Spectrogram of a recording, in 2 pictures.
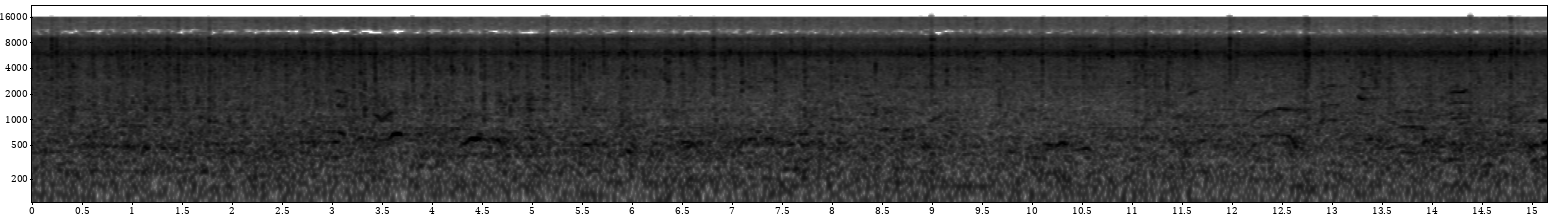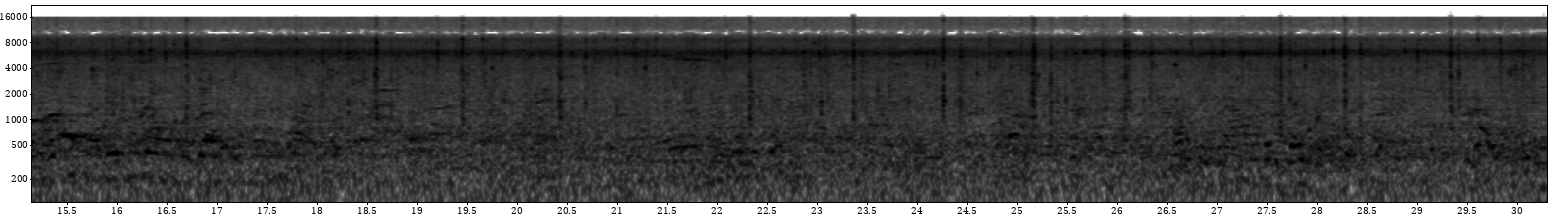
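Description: Continuous rattling clatter of many small plastic balls running through LEGO Great Ball Contraption modules, with small clicks from their geared mechanisms. Voices of a crowd chatter underneath.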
